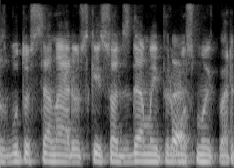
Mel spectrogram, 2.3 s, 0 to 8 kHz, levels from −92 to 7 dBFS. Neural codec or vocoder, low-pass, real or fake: none; 7.2 kHz; real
